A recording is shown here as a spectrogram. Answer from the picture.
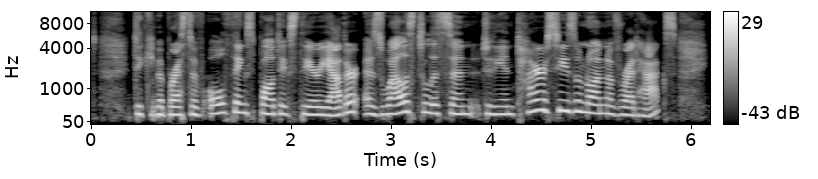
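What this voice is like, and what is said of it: Hard-to-place accent. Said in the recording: “geographically unplaceable accent”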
